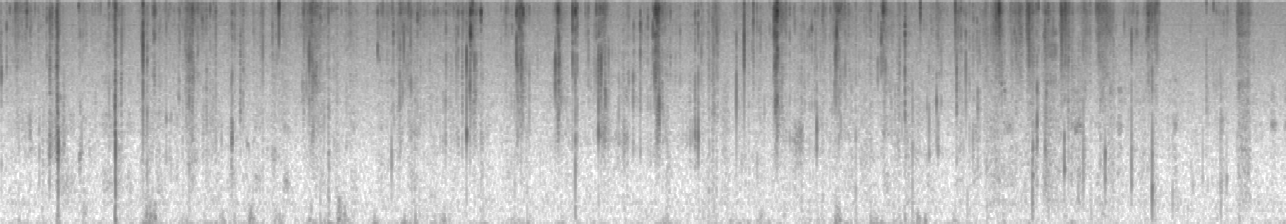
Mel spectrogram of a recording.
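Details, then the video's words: Dog chewing in an ASMR recording: dense, irregular crunching and biting clicks, sharp broadband snaps scattered steadily throughout, with a quiet room background. "ASMR dog’s chewing sound"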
